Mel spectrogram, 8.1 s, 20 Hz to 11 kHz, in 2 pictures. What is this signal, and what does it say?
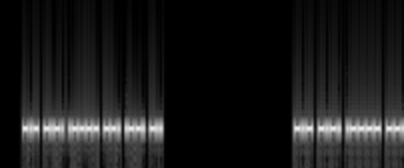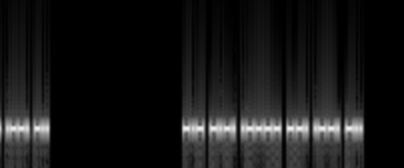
Morse code, heard as a keyed tone, about 56 wpm, 700 Hz. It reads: KC1GPD KC1GPD KC1GPD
